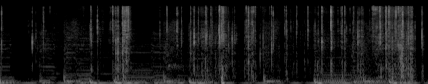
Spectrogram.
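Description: A booster pack's foil wrapper being torn open and crinkled in the hands, in a series of short rustling rips, over background music.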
